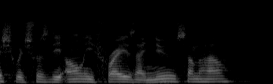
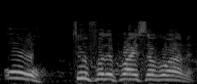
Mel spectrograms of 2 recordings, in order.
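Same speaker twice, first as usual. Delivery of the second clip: higher and louder, delighted; excited exclamation; 9 semitones higher, 8 dB louder than usual. Real, not acted. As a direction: cry it out happily at the double question. Two guests asked at once.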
